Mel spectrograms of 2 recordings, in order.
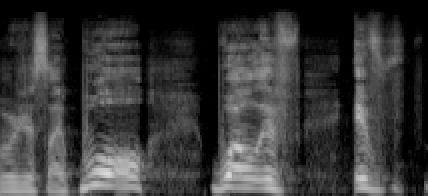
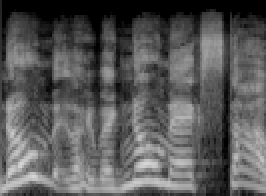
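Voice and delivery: mock yelling, higher; 7 semitones higher, 3 dB louder than usual. Speaker acts out how they yell at Max, retelling a yell. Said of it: "I yell it whenever I'm like yelling at Max".

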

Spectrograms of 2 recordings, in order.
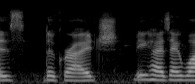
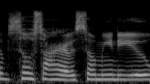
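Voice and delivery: loud, tearful, mock-crying voice; 2 semitones higher than usual. Retelling a loud childhood apology to a sister: imitating crying loud apology. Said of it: "I would cry and I'd be like".

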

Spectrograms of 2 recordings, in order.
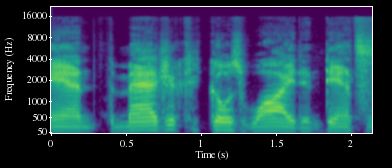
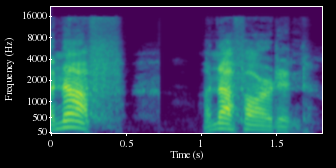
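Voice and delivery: full-throated, loud, high yell; 5 semitones higher, 6 dB louder than usual. Voicing a character stopping a spellcaster mid-spell: yelling. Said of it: "she yells out".

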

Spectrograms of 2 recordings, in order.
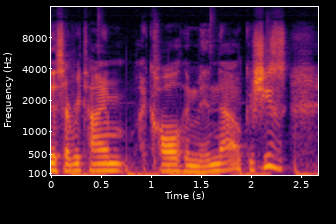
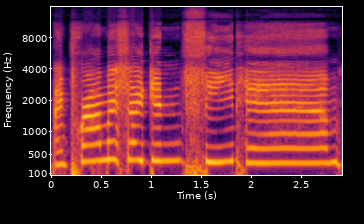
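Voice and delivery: very high, very slow, drawn-out yell; 13 semitones higher, 7 dB louder than usual. Retelling how the neighbor answered from her window: imitating the neighbor yelling. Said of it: "yelling out her window to me".

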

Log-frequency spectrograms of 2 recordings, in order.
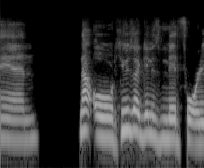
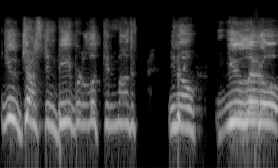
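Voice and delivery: mock screaming, pitched high; 8 semitones higher than usual. Retelling how a man with a pole yelled: imitating someone screaming. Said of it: "screaming at me".

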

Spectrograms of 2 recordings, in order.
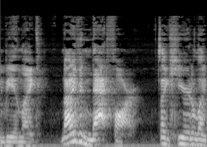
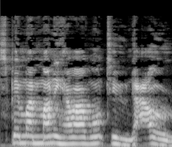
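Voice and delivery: thick, exaggerated Australian accent, pitched up; 5 semitones higher than usual. Retelling a film scene where a character buys a Mercedes, in an exaggerated Australian accent. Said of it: "that was your Australian?".

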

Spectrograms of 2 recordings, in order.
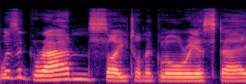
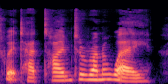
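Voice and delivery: plain reading voice

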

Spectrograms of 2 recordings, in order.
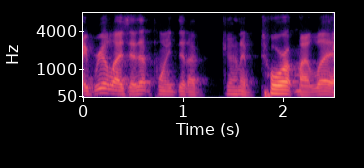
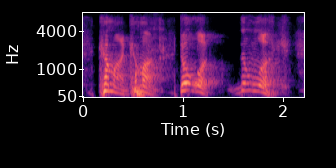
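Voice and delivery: put-on contempt, much higher, slower; 10 semitones higher than usual. Retelling how a dad led his kid away, imitating a dad's contempt. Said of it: "the contempt in the dad's voice".

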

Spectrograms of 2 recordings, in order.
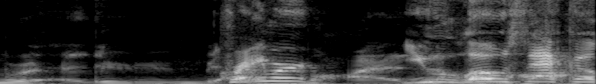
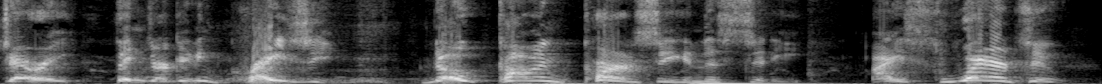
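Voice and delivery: agitated, worked-up, raised, high-pitched ranting; 8 semitones higher, 8 dB louder than usual. Playing George Costanza, bursting in upset about the city: agitated tone in character. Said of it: "Pardon my tone".

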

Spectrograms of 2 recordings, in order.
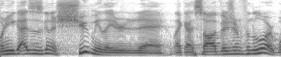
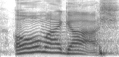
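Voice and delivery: ordinary talk

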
